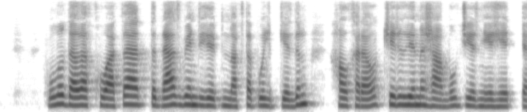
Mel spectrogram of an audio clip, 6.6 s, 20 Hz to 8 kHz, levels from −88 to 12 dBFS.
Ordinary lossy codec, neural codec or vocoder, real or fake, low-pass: none; codec, 16 kHz, 0.5 kbps, FunCodec, trained on LibriTTS, 25 frames a second; fake; none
